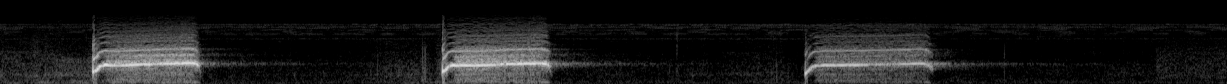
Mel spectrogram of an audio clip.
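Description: Three high-pitched, shrieky Bigfoot imitation calls, about three and a half seconds apart. Each swoops quickly up in pitch and holds a steady shriek for about a second, the last slightly weaker and longer. Insects trill faintly and steadily behind them.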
